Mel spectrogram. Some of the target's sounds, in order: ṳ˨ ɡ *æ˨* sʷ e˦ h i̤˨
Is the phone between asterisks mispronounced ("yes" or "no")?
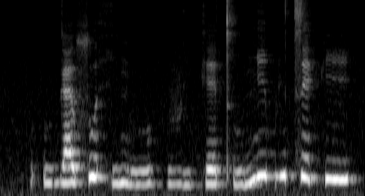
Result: no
